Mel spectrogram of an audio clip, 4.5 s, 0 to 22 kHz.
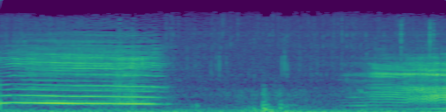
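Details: Underwater humpback whale song at Vava'u, Kingdom of Tonga, in September 2015: a sustained high tonal note with stacked harmonics lasting under two seconds, a quiet gap with faint clicks, then a buzzy moan begins.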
